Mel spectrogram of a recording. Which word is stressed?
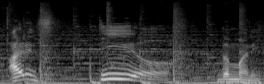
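steal. The stress is on the word steal.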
